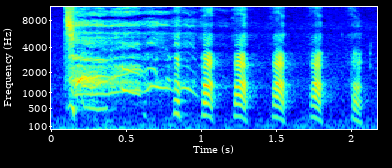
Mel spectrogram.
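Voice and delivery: squealing embarrassed laugh; high shrieking laugh. Real, not acted. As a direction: break into a shrill laugh.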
